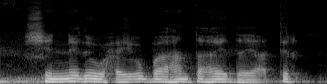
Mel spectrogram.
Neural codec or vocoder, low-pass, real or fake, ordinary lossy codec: none; none; real; none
